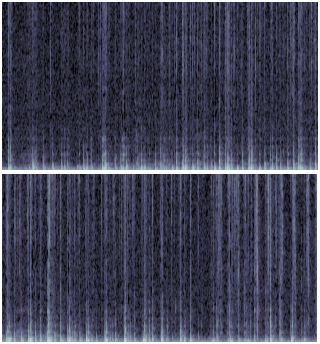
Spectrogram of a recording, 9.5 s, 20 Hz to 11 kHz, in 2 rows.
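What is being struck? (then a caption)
Roll of wrapping paper on a cardboard tube. Fingertips tap and drum on a red and silver roll of wrapping paper, a hollow tube held horizontally in both hands. The result is a quick, uneven patter of soft, dry, hollow thuds, low and muffled with a pitch around 145 Hz, each tap dying away almost instantly.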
